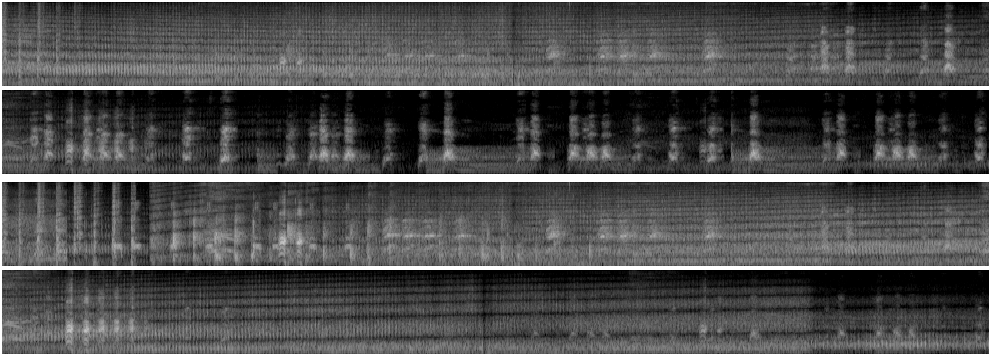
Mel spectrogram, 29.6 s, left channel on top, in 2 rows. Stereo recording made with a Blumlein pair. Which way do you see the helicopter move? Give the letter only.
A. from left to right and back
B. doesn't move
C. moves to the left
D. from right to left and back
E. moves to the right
E.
